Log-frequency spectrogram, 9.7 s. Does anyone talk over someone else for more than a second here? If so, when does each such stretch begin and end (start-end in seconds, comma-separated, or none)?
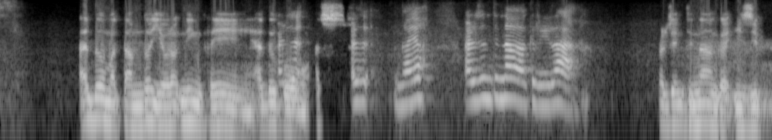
none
